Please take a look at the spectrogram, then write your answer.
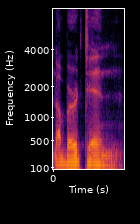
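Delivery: low, slow countdown reveal; mock announcer. Co-host announcing number ten, mock late-show announcer. Announces after drum roll.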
